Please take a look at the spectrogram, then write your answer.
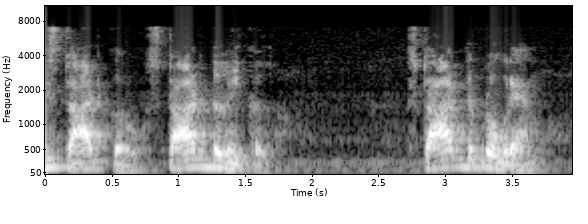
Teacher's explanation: जब भी आर के पहले किसी भी किस्म का वॉवेल आए और उसके बाद में कोई कॉन्सोनेंट आता है, तो आर को हम उच्चारण नहीं करेंगे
